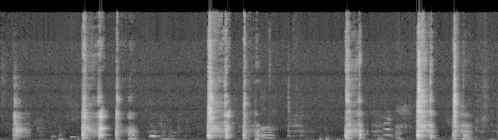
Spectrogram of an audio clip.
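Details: Repeated deliberate deep coughs with brief breaths and soft voiced sounds between, after paced breathing counts; voluntary coughing demonstrated as a cleansing-healing clearing technique.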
